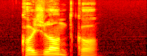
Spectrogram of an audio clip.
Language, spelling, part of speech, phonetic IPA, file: Polish, koźlątko, noun, [kɔʑˈlɔ̃ntkɔ], Pl-koźlątko.ogg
